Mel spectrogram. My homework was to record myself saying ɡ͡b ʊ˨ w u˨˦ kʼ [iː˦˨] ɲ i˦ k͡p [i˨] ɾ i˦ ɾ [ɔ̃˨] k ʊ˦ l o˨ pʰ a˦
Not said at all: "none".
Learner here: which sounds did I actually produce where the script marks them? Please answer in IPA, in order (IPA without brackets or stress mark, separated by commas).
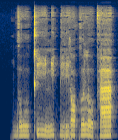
iː˦˨, i˨, ɔ˨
